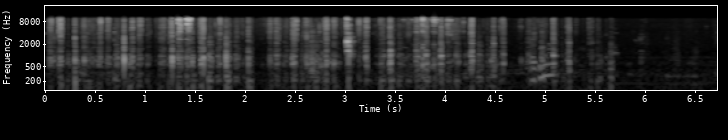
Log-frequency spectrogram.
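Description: A knife chops herbs rapidly on a cutting board.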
